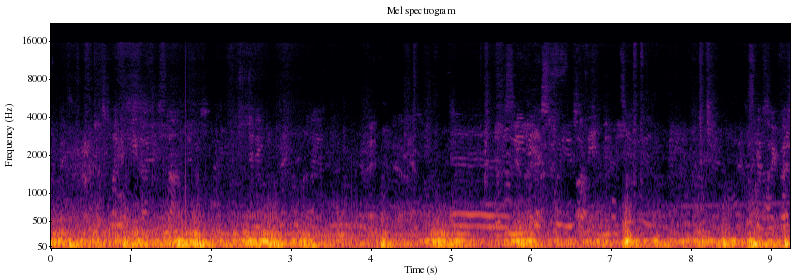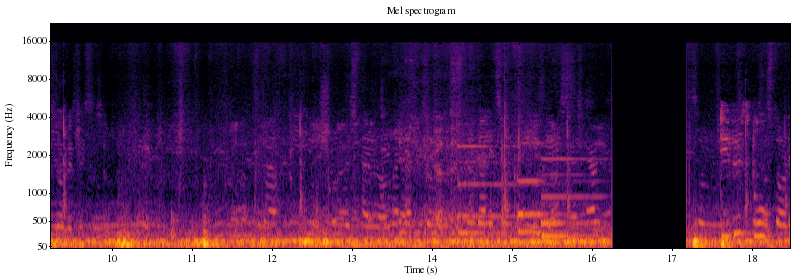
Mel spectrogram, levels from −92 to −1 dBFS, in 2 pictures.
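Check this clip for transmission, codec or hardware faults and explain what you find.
Four sharp clicks are present, at 1.69, 3.38, 10.35 and 12.71 s. Each is likely dropped samples: under half a millisecond missing, so the waveform jumps abruptly, producing a brief broadband tick.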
